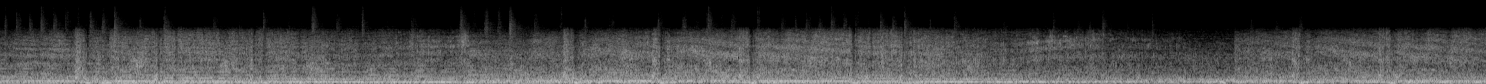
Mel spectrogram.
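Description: Piston-engined propeller aircraft droning past low on an old wartime film soundtrack, its pitch shifting, with constant crackle and clicks from the worn film sound.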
